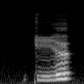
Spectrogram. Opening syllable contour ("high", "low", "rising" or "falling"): rising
